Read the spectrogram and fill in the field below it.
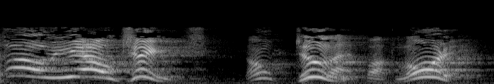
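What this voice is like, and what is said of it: Shouting. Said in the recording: “Stop shouting.”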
